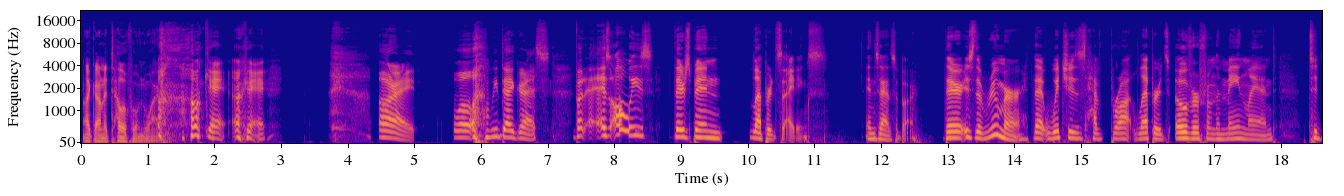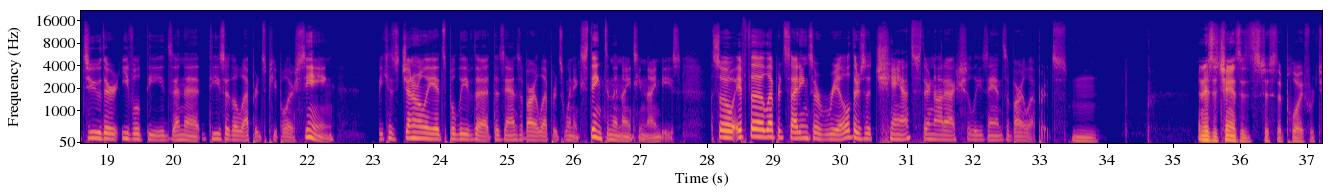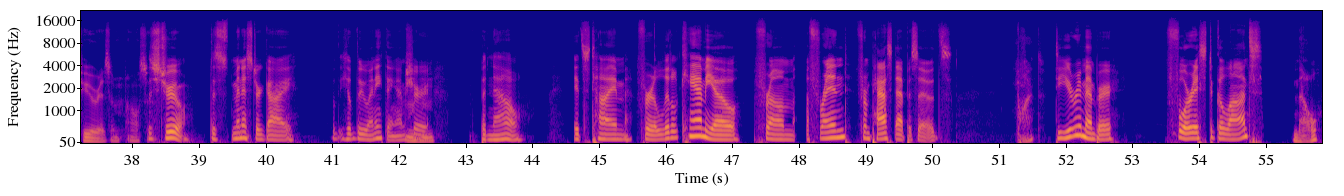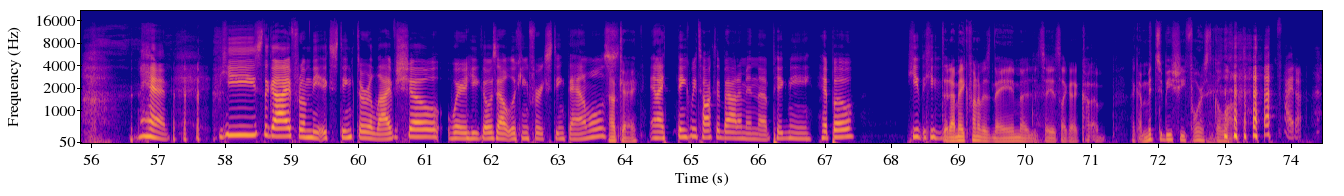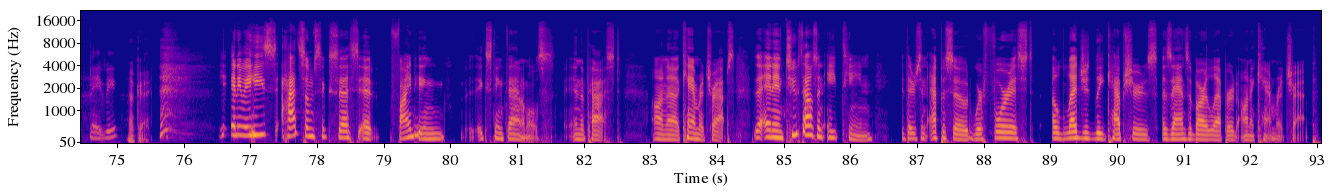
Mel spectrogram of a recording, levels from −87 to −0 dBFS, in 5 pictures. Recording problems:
none

